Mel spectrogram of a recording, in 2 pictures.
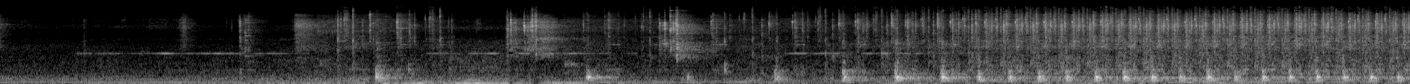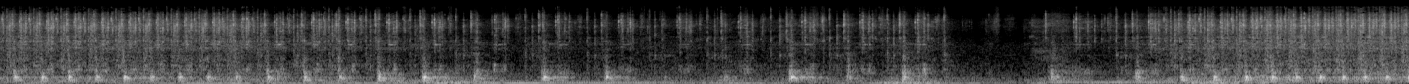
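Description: CowBoy CB4500 heavy-duty cylinder-arm leather sewing machine, driven by a servomotor, stitching thick leather. It starts with slow, separate stitch knocks, then runs at a fast, even mechanical clatter, stops briefly near the end and picks up again.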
